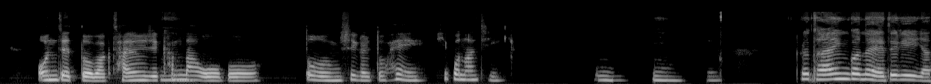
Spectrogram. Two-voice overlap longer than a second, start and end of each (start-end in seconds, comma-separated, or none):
none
